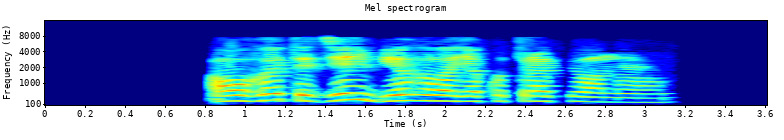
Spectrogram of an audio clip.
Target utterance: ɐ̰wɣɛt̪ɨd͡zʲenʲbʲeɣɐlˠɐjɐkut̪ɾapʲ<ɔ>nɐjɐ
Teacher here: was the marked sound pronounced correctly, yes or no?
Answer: yes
